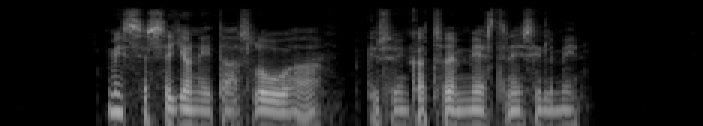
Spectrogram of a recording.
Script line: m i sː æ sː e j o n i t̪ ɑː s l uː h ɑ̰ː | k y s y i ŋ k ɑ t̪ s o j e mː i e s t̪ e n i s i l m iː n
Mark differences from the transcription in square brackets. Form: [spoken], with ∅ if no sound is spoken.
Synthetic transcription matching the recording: m i sː æ sː e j o n i t̪ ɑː s l uː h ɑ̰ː | k y s y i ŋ k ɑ t̪ s o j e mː i e s t̪ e n i s i l m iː n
